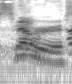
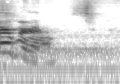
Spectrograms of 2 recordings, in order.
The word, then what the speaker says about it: Cerberus: I thought it was Cerberus. No, Cerberus. – There's an R in there.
